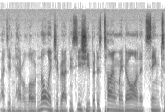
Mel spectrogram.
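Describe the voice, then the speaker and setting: A man speaks at a medium pitch with an Australian accent. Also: very clean recording, silent background. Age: 40s. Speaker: journalist and author. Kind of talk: panel talk.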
